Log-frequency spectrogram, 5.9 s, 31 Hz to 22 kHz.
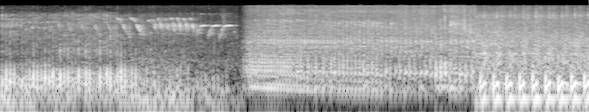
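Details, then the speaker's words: Royal Enfield Classic 500 fuel-injected, which stalled several times on the road and backfires on deceleration with MIL lit: slow uneven thumping idle about four beats a second, sagging as if ready to stall; idle speed set too low, to be adjusted via diagnostic tool. "Kemarin pas dicoba itu beberapa kali mati di jalan. Jadi langsamnya kayak kekecilan."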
